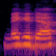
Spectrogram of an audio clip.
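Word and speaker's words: Megadeth: make sure i didn't mega death apparently rhymes with meredith so there you go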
